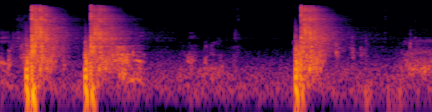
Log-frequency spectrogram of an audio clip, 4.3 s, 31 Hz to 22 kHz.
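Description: Three shots from a GSG Firefly .22LR long-barrelled pistol with a muzzle brake, firing CCI Minimag rounds: two about half a second apart, then a third about two seconds later, each with a short echoing tail.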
